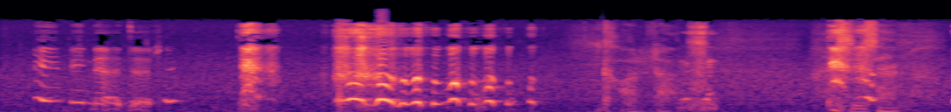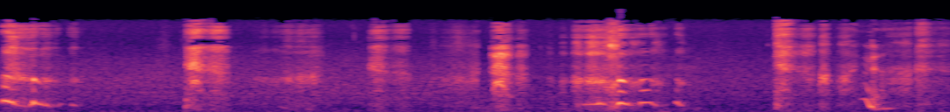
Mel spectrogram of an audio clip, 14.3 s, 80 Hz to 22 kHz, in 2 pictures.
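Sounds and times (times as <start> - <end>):
speech: 0.6 - 2.1, 2.8 - 4.1, 6.3 - 7.5
woman sobbing: 1.8 - 4.1, 6.2 - 7.8, 8.5 - 12.3, 13.0 - 14.2.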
